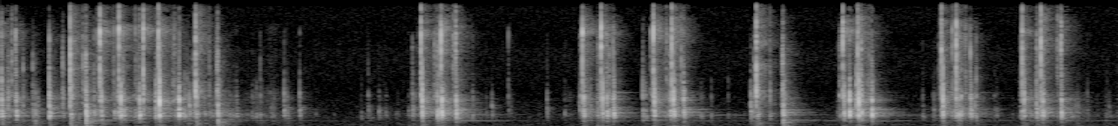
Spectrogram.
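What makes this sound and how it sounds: A full-size mechanical keyboard with plastic keycaps and an RGB backlight, sitting on a desk, is typed on rapidly with the fingertips. Quick bursts of sharp, clicky key presses and taps come with brief pauses between them. Each stroke is short and dry with a bright edge.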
